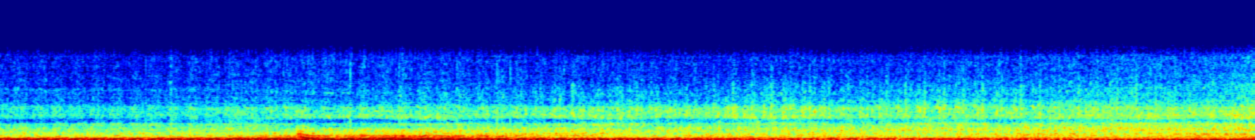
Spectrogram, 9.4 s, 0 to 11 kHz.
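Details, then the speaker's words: 1990 Ford F250 Lariat, 7.3 L International diesel, 5-speed manual, over 200,000 miles; hard to start cold after sitting overnight or days. Warm restart after running a minute or two: catches straight away, steady even idle clatter, no misfire. "so we only let it run a minute or two he killed it and it starts right up so it's just the initial startup"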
